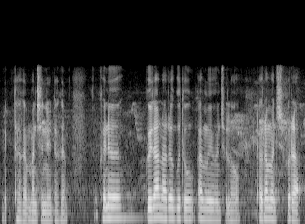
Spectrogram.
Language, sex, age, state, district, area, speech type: Bodo, male, 18-30, Assam, Kokrajhar, rural, spontaneous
